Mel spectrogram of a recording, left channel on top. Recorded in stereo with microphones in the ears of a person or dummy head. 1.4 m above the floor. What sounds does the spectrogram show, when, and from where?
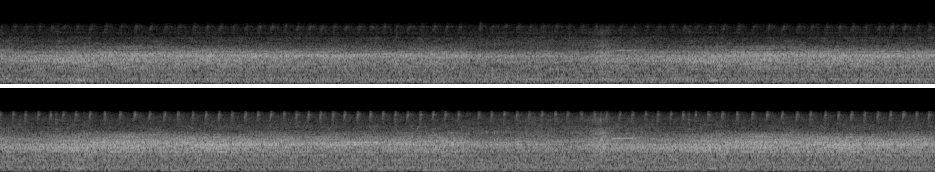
0.0 s an insect: 45° right (ahead or behind), 1.8 m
